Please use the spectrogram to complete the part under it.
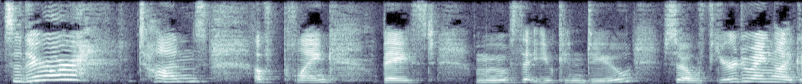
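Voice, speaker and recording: A woman's voice: mid-range voice, fairly bright tone. Young female fitness instructor, casual, filler-heavy, slightly winded mid-workout. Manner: chatty, many fillers, counts aloud while demonstrating. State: slightly out of breath while exercising. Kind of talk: casual exercise demonstration.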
